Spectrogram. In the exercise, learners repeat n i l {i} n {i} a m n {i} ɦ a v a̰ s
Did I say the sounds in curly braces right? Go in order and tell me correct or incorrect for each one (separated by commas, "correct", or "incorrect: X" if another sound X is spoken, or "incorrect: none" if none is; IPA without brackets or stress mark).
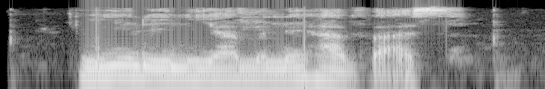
correct, incorrect: j, incorrect: e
